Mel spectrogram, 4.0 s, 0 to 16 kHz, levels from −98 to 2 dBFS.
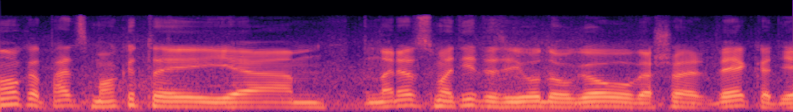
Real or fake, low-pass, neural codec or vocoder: real; 9.9 kHz; none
